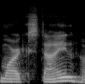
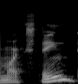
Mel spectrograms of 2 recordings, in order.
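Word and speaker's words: Steyn: GB News gets rid of Mark Stein, or Mark Steen, depending how you want to pronounce it.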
